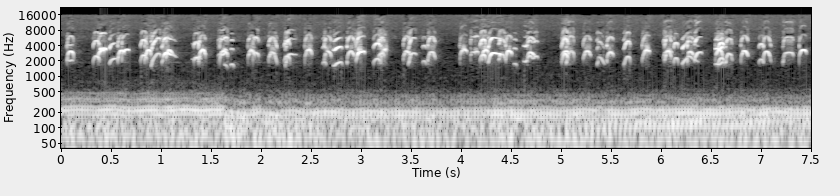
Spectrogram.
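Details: Long-tailed shrike chicks begging as a parent feeds them: an unbroken stream of high, piercing upslurred squeaks from several young, rhythmic and insistent, over a steady low hum.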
